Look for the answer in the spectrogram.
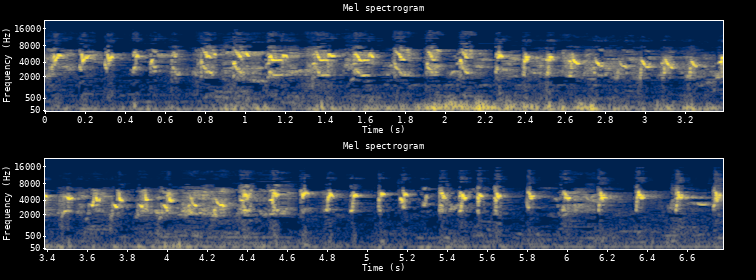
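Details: Lovebird, fighter type, recorded as a lure to get other lovebirds to sing a long ngekek chatter; continuous rapid, high, shrill chirping with dense overlapping notes throughout, over a faint low rumble.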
